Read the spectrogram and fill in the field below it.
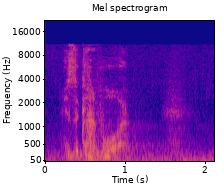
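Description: A deep-voiced man speaks gruffly.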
